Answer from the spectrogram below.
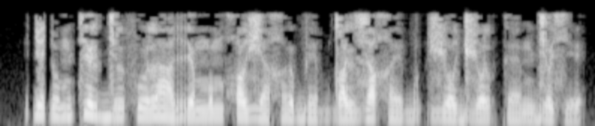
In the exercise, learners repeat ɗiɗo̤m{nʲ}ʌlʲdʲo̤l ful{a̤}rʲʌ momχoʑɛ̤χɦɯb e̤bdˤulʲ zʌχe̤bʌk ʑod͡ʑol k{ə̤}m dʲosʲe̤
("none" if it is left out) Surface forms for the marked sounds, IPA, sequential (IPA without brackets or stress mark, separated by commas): tʲ, a̤, ɛ̤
